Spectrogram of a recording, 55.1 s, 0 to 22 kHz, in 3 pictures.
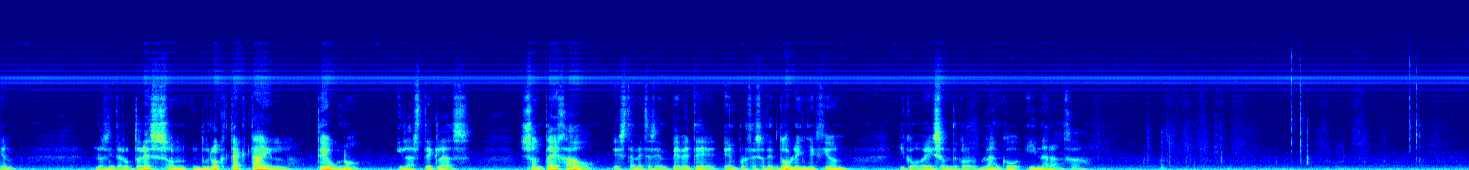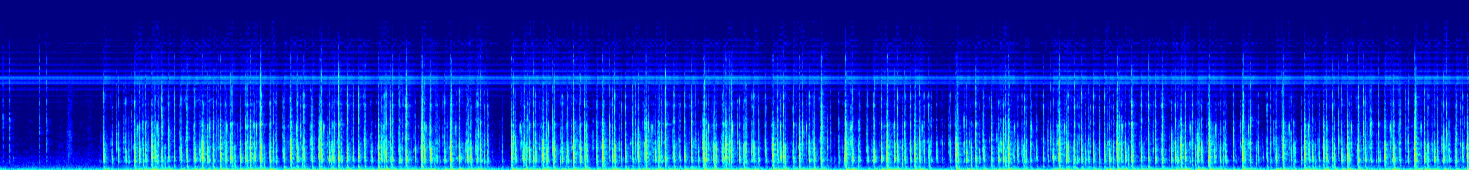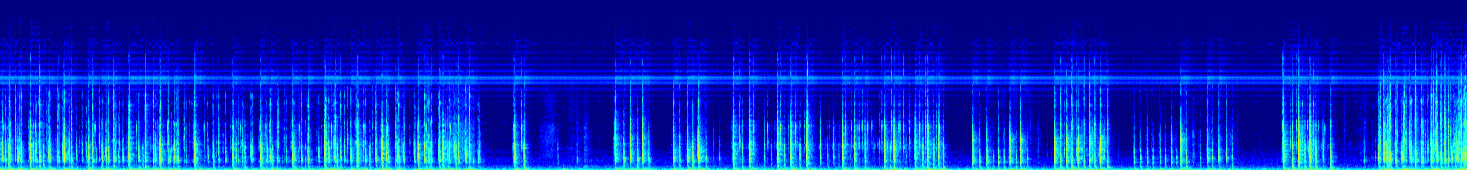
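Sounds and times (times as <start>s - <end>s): fast typing on mechanical keyboard: 19.6s - 43.4s, 44.4s - 52.2s, 52.8s - 55.0s.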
